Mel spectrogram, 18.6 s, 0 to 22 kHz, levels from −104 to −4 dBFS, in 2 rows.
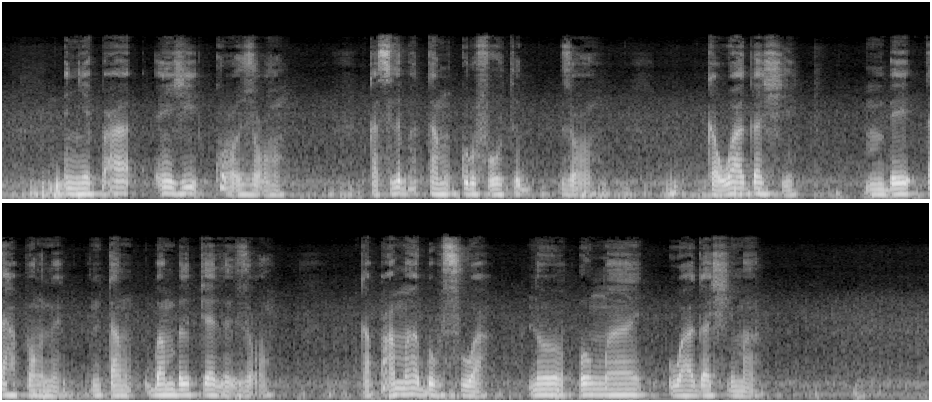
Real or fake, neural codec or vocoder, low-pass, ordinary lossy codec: real; none; 10.8 kHz; Opus, 64 kbps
